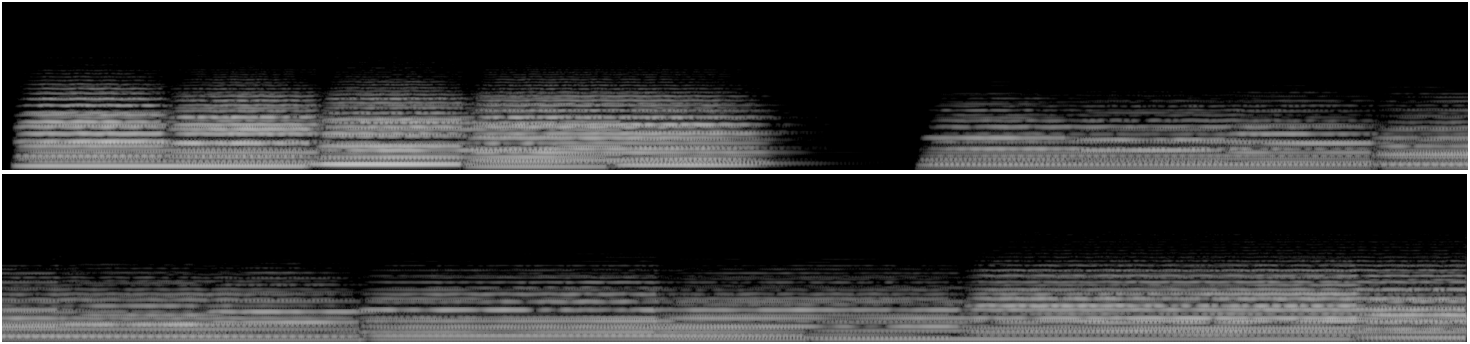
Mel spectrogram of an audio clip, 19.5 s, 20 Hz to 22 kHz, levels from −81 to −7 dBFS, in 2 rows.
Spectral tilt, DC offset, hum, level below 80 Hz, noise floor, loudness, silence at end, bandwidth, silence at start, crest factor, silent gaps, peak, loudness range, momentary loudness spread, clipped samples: -9.5 dB/octave; under 0.1%; none; -60 dBFS; -81 dBFS; -32 LUFS; 0 s; 5.6 kHz; 0.1 s; 16 dB; none; -16 dBFS; 8 LU; 10 LU; under 0.1%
